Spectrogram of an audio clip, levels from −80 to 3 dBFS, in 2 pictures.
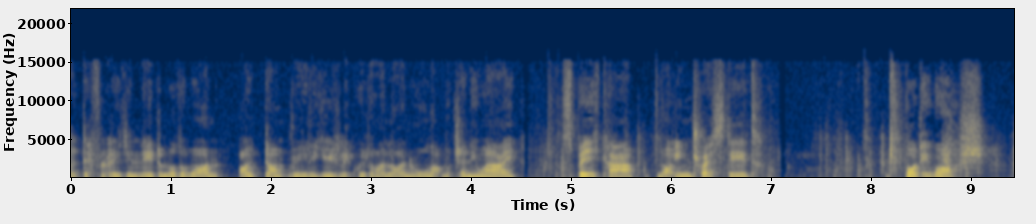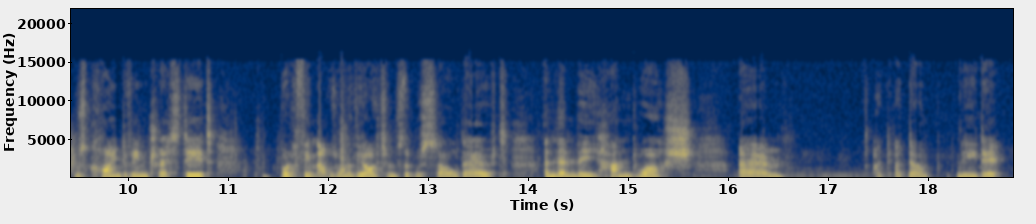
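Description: No technical faults can be heard anywhere in this recording.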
